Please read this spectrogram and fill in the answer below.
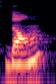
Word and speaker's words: dumb: shy dom of course we're not pronounced the bee here so it's dumb don't ask dumb questions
